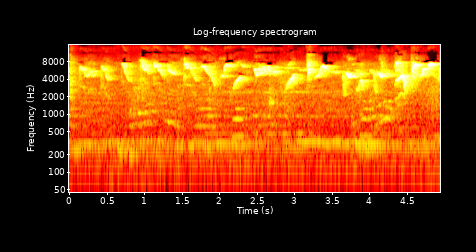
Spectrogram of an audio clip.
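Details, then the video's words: Lively white-eye song of fast, thin, high notes tumbling over one another in dense twittering phrases, with a faint steady hum in the background. "pleci gacor"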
